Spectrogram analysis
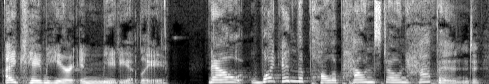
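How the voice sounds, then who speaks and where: A woman's voice: sits high, very animated, measured pace. A woman acting a dramatic, meddling, gossipy friend in a comic audio drama. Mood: urgent gossip.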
